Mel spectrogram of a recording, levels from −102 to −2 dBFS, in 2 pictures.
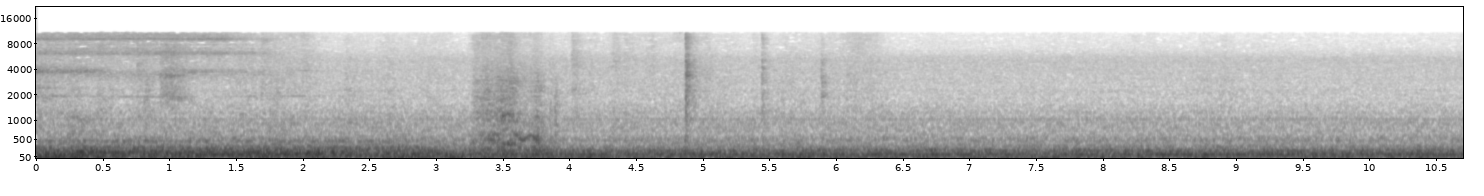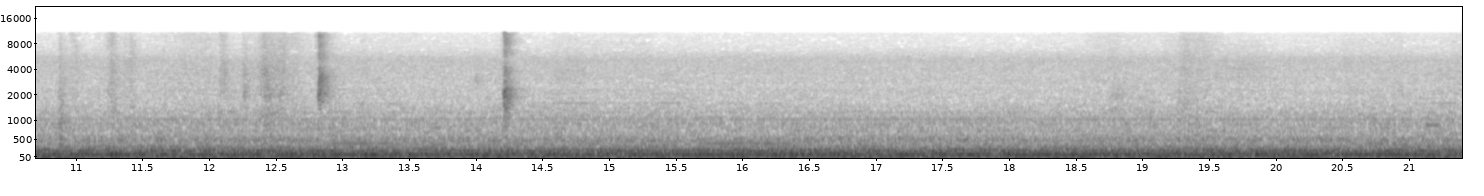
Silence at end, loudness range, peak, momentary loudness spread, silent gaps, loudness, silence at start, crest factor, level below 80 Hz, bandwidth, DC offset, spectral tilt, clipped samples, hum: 0 s; 4 LU; -18 dBFS; 5 LU; none; -36 LUFS; 0 s; 16 dB; -40 dBFS; 11.5 kHz; under 0.1%; -7 dB/octave; under 0.1%; none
